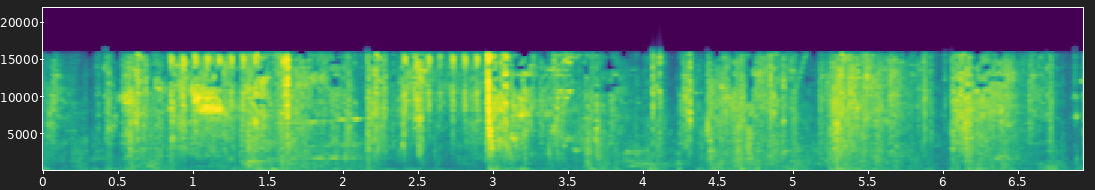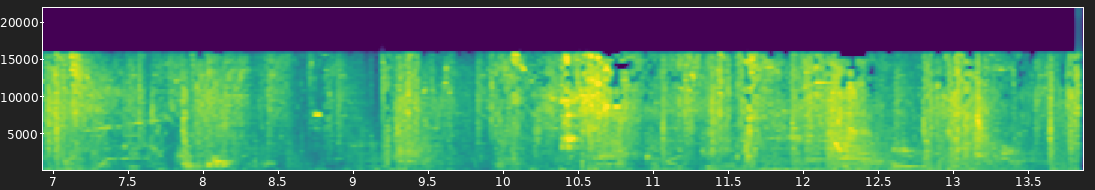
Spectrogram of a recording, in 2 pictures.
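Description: Gunshots fire rapidly in bursts.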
